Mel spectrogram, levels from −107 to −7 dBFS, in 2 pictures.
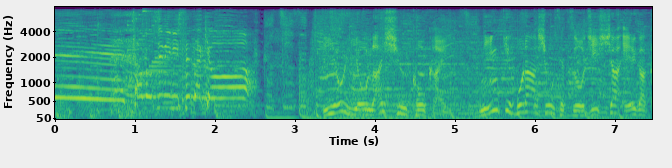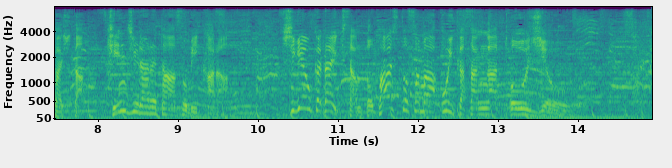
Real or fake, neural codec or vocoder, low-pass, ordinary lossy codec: real; none; 7.2 kHz; none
